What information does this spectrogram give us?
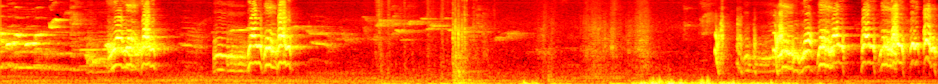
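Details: Loud, rasping bursts of laughter-like chatter from a white-crested laughingthrush, the poksay jambul putih, come in clusters, with a lull midway before a fast, rolling cackle resumes.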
